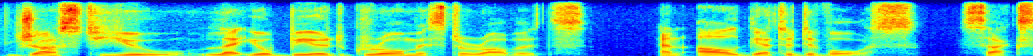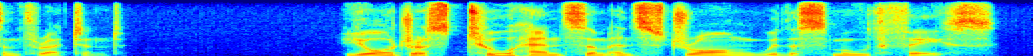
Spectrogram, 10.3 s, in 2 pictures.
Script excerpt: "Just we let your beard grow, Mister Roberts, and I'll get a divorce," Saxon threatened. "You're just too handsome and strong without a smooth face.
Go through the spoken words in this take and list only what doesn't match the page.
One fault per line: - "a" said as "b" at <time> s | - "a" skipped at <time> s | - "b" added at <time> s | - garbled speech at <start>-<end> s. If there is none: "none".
- "we" said as "you" at 0.5 s
- "without" said as "with" at 9.0 s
